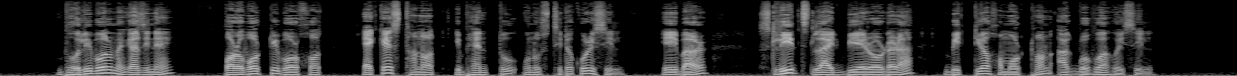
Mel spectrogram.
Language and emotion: Assamese, neutral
